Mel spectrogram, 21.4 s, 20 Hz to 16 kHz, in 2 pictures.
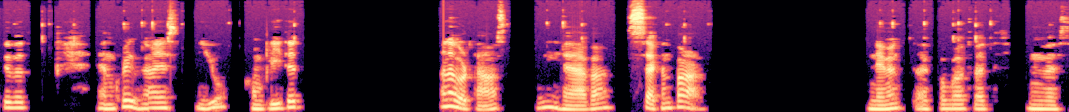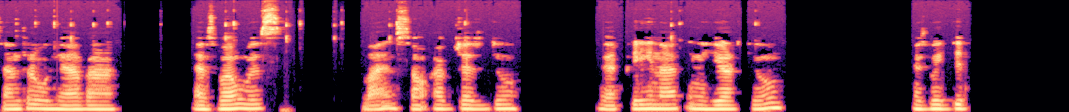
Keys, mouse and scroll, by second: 0.0 alt+right click, 0.7 alt+click, 1.4 alt+middle click, 1.6 alt+click, 2.2 alt+middle click, 2.6 alt+right click, 2.9 alt+click, 5.4 alt+middle click, 5.8 alt+click, 6.5 alt+right click, 6.8 alt+click, 7.3 alt+middle click, 8.1 alt+click, 8.7 alt+middle click, 9.1 alt+click, 9.7 alt+click, 10.4 right click, 11.0 alt+middle click, 11.3 alt+click, 11.7 alt+middle click, 12.1 alt+click, 13.5 alt+click, 14.0 shift+click, 17.3 shift+click, 19.3 shift+click, 20.6 shift+click.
